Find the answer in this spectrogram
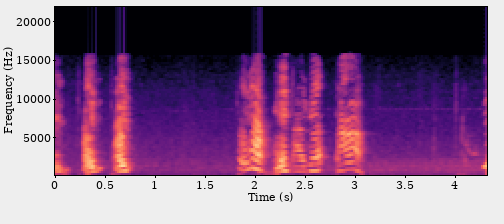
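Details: Captive African grey parrot talking, 24 July 2021: a burst of voice-like, wavering syllables in two quick notes, then a run of four mimicked word sounds, recorded in a small room.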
